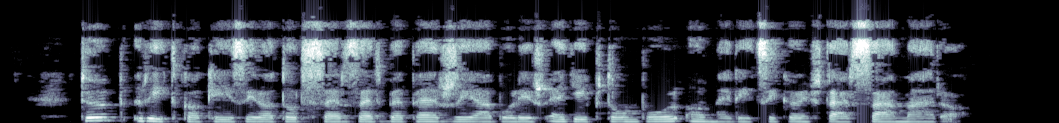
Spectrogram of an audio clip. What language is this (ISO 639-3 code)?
hun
